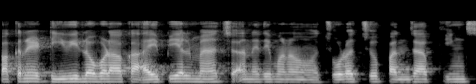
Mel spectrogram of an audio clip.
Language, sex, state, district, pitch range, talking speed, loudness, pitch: Telugu, male, Andhra Pradesh, Visakhapatnam, 120-130 Hz, 115 wpm, -17 LUFS, 125 Hz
